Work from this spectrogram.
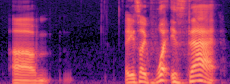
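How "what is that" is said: mock startled outcry, cried out in shock. Retelling a scene in which Jack starts yelling out: imitating Jack yelling. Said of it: "And he starts yelling out".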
